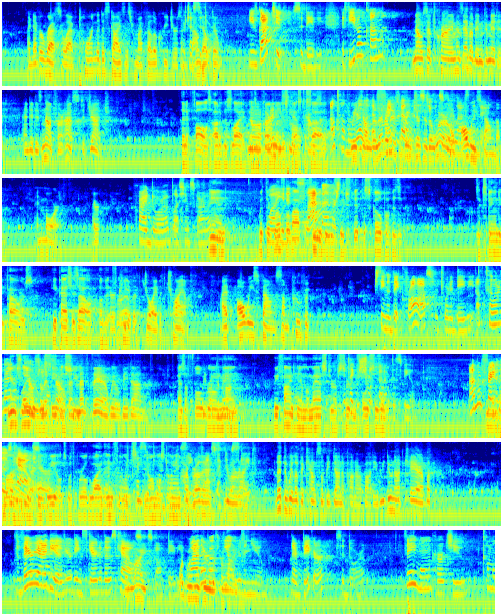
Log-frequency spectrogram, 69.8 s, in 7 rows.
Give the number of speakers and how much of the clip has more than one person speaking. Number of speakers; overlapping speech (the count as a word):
four, about 29%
